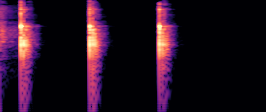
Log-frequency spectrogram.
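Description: Three sharp wooden knocks from two gavels held in one hand and struck together in a courtroom, evenly spaced about a third of a second apart, crisp with nothing else around them.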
